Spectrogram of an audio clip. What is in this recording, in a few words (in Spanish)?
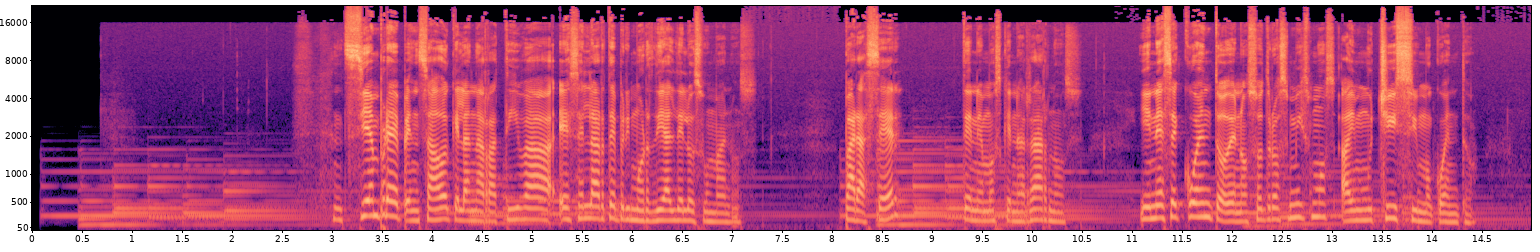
nar actuacion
